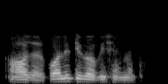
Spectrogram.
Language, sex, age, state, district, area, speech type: Nepali, male, 45-60, West Bengal, Darjeeling, rural, conversation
